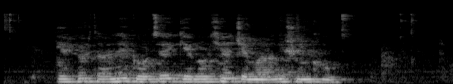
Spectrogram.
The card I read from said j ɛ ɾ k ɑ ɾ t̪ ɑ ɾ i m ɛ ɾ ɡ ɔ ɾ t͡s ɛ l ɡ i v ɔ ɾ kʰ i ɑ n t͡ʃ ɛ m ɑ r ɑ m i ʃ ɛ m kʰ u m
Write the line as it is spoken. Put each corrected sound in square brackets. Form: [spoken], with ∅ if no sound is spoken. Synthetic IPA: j ɛ ɾ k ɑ ɾ t̪ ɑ ɾ i [n] ɛ ɾ ɡ ɔ ɾ t͡s ɛ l ɡ [ɛ] v ɔ ɾ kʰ [j] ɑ n t͡ʃ ɛ m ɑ [ɾ] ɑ [n] i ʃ ɛ [ŋ] kʰ u m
